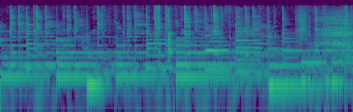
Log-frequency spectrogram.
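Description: Soft background music played on a plucked guitar: single notes picked one after another in a slow melody.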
